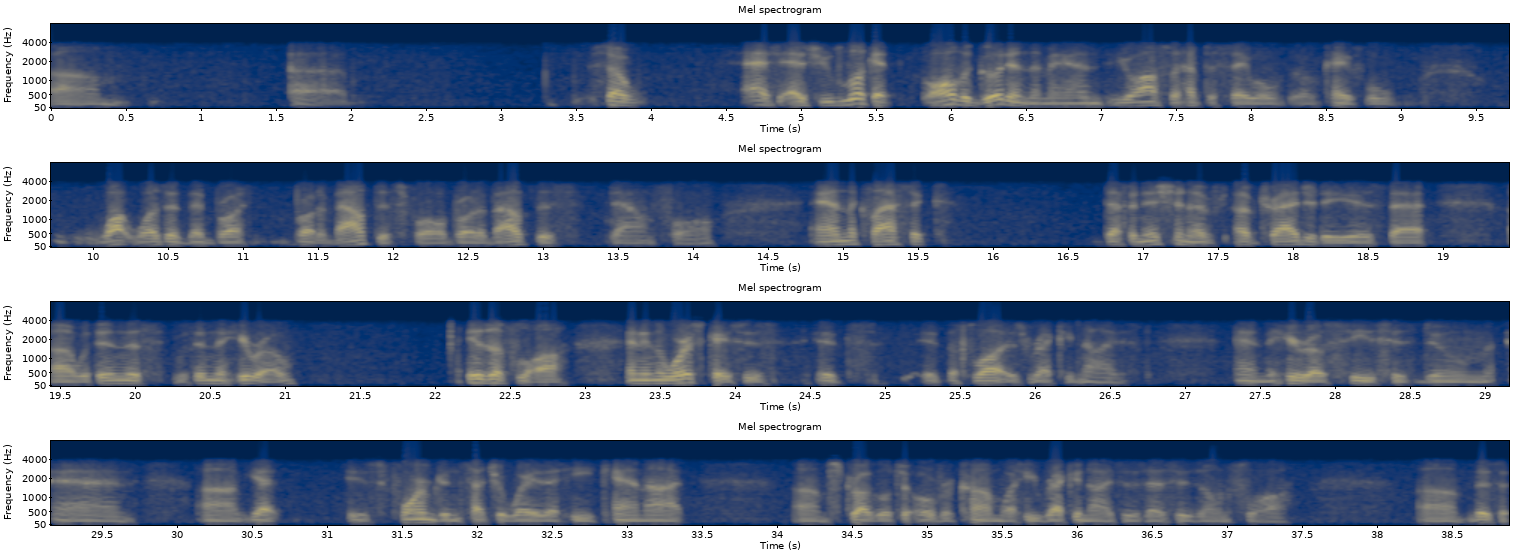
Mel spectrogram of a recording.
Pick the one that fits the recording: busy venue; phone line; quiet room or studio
phone line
